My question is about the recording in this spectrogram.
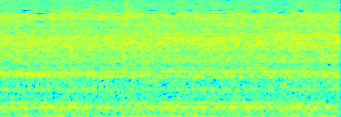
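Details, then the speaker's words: Diesel heater newly fitted in a shed, picking up and revving up, blowing much more air: steady rushing airflow, even fan hum and clean whine, no rattles or surging; normal high-power operation. "as you can hear it's really revving up"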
